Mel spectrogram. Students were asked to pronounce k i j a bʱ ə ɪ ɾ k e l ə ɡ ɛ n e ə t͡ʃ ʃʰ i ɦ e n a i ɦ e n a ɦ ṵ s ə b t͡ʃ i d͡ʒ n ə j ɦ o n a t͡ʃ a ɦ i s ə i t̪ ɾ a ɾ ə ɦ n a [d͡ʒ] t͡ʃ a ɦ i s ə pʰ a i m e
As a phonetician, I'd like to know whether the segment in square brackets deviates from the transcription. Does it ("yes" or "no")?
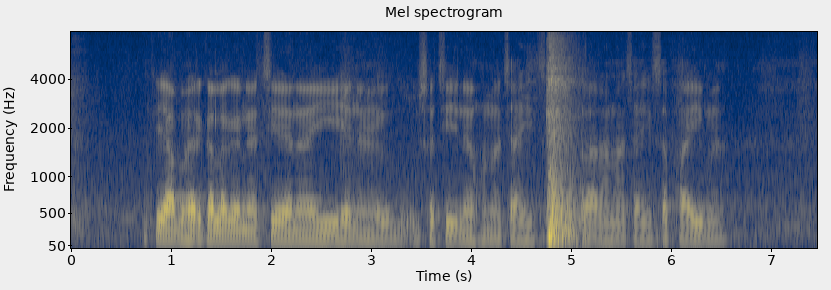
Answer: yes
